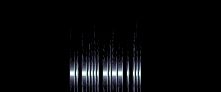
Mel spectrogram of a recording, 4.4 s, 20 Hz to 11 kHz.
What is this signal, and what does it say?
Morse code, heard as a keyed tone, about 40 wpm, 700 Hz. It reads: N6YES
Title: USA Call Signs - 5 Characters - 40wpm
